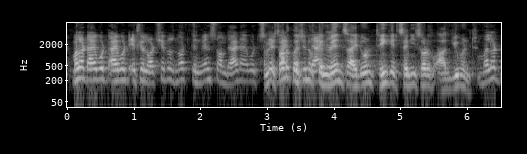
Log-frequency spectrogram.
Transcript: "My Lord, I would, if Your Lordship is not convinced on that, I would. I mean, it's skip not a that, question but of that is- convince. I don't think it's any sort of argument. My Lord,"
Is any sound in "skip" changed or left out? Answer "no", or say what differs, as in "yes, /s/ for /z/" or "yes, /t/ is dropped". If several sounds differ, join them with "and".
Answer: yes, /k/ is dropped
